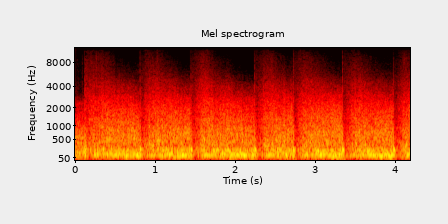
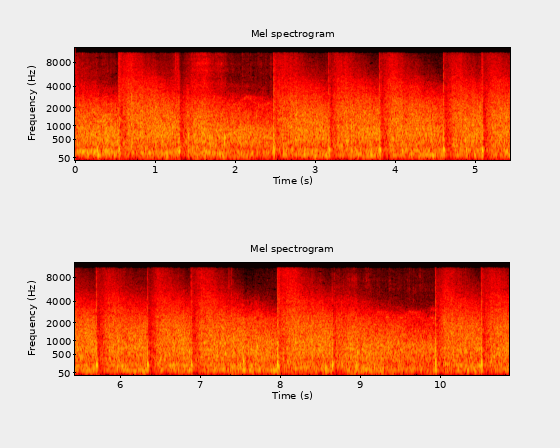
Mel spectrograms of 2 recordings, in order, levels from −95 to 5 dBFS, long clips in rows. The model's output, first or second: second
